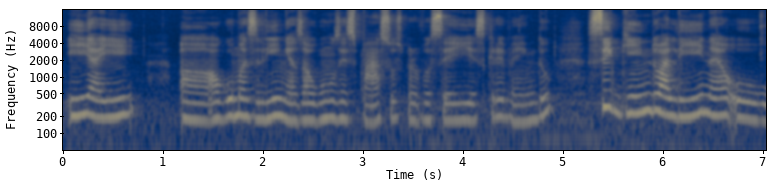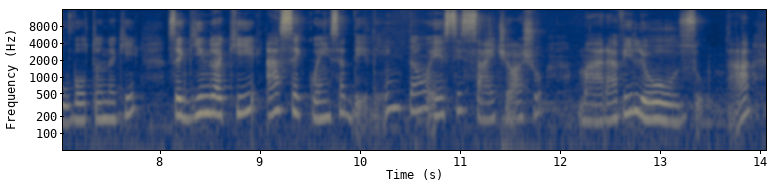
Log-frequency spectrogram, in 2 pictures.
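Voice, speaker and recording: A woman with a Brazilian Portuguese accent, a Mandarin teacher walking viewers through a website in a chatty tutorial, tagging her sentences with quick questions. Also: mid-range voice, slight background noise. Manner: chatty, frequent tag questions. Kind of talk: casual screen-share tutorial.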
